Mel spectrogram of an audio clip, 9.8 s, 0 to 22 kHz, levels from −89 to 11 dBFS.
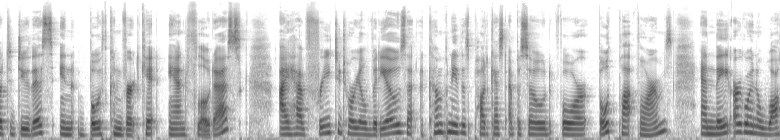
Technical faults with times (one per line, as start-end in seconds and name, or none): none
